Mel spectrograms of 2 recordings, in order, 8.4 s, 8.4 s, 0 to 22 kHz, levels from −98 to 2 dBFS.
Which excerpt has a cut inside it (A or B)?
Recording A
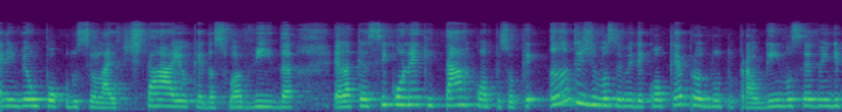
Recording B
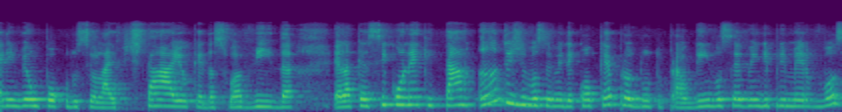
B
